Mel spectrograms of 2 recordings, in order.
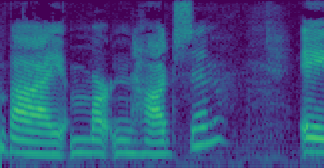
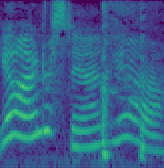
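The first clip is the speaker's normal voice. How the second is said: sympathetic voice pitched very high; 9 semitones higher than usual. Asked for their turn, the speaker puts on a sympathy voice. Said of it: "I have that sympathy voice now".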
